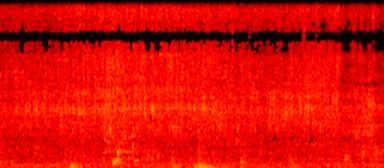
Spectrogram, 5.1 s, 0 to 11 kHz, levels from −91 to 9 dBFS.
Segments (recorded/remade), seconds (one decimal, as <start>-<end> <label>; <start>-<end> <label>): 0.0-4.3 recorded; 4.3-5.1 remade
